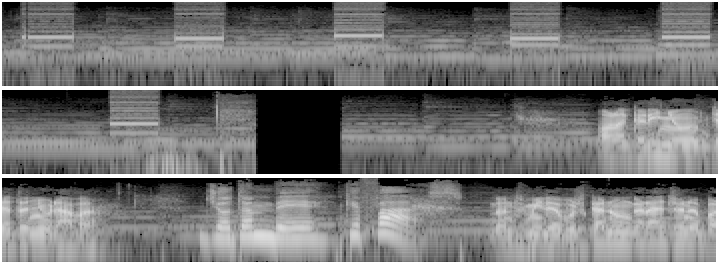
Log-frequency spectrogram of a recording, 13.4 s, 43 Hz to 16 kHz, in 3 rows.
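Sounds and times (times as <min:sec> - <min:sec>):
mobile phone ringing with electronic ringtone: 0:00.0 - 0:01.5, 0:02.1 - 0:02.5, 0:03.2 - 0:04.5, 0:05.2 - 0:05.5
speech: 0:08.2 - 0:13.4.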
